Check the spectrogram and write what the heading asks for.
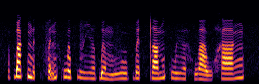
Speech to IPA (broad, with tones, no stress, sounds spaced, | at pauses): ɓ a˦˥ k̚ m ə˨˩ t̚ f ə̰˧˥ n k w ə˦˥ p̚ v i̤˨˩ ə̯ ɓ ə˧˩ m v u˧ ɓ ə˨˩ t̚ t̪ a˨˦ m k w ɨ̤˨˩ ə̯ h w a˧˩ w x a˨˦ ŋ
